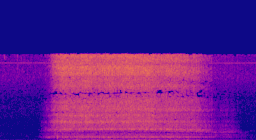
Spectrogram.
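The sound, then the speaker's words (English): A single deep inhale through the nose during a guided breathing exercise: a soft, steady, airy rush lasting about two seconds that fades out at the end. “As you inhale, you just breathe in through your nose, and you exhale through your lips like you're blowing out candles.”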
